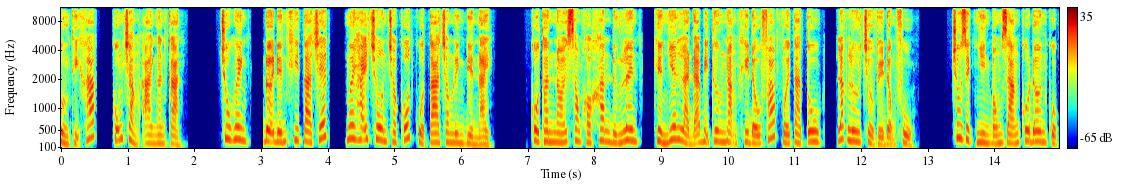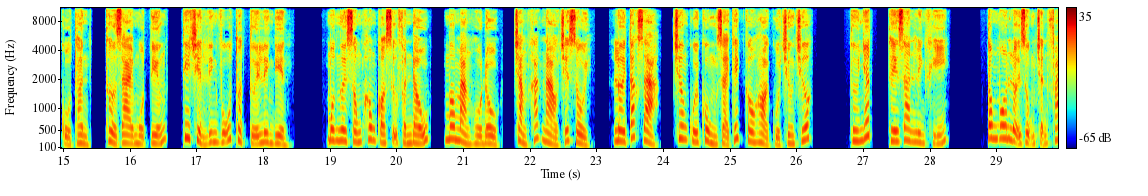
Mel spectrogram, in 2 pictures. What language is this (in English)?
Vietnamese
